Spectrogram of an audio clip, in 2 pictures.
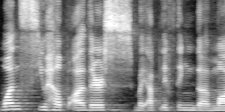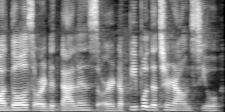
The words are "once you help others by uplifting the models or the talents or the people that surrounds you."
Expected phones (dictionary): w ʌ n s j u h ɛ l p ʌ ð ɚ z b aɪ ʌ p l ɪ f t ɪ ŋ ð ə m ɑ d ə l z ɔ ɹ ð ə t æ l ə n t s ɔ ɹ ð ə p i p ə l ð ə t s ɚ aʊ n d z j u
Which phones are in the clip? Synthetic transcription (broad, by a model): w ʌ n s j u h ɛ l p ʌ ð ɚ s b aɪ ʌ p l ɪ f t ɪ ŋ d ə m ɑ d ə l s ɔ ɹ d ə t æ l ə n t s ɔ ɹ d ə p i p ə l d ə t s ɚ aʊ n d s j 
